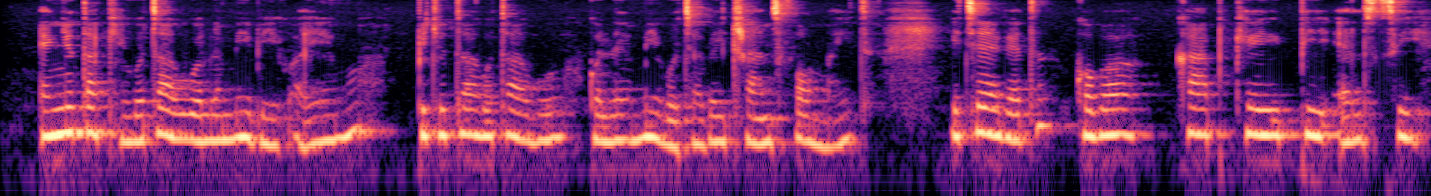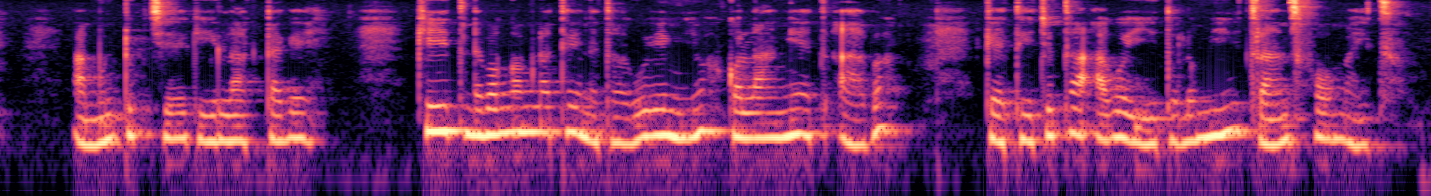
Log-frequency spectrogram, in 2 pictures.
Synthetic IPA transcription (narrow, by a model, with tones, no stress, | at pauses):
e˦ŋɲu˦ta˦kjo˨ko˨˦ta˦ku˦ko˨le˦mi˦bi˨ka˨e˦ŋu˦pi˦t͡ʃu˦ta˦ko˦ta˦˨ɡu˦ko˨le˦mi˦ko˨t͡ʃa˨bɛ˦itɾansfɔ˦ma˨itɪ˦t͡ʃɛ˦kɛ˨tko˦bɔ˦kʰapkʰepiɛlsi˦ | a˨mu˨ntu˦k̚t͡ʃe˦kilak̚takɛ˦ | kʰi˦tne˨bɔ˦ŋɔ˦mna˦te˦ne˨ta˨ku˦e˦ŋɲo˦ko˦laŋe˦tabɔ˦kɛ˨ti˨t͡ʃu˦ta˦ʔa˨ɣɔ˦i˨to˨lo˦mi˦transfɔ˦ma˨it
